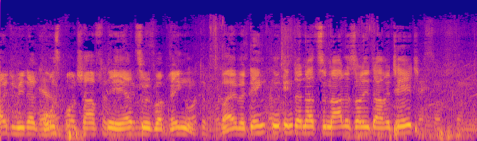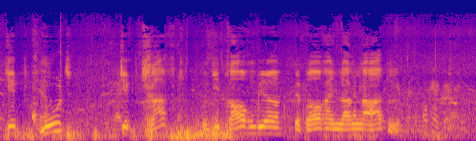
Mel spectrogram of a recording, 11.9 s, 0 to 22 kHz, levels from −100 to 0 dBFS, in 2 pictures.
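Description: Gain pumping throughout: ducking around 10 dB under loud sounds, likely fast limiting on excessive gain; unlike a gate, never silent.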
